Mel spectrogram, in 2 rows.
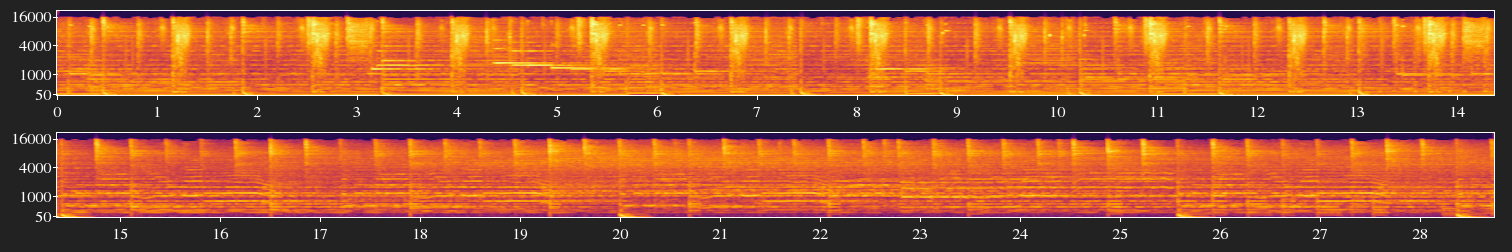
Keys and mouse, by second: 4.2 shift+click, 14.7-21.7 shift+drag, 25.3-28.7 alt+drag.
